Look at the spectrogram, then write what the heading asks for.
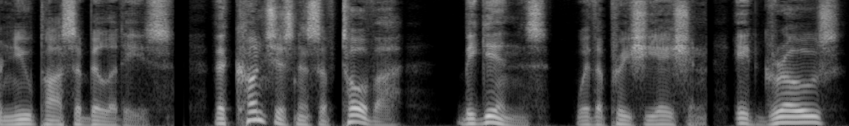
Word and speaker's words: Tova: Pronounce Tova slowly as Tova.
